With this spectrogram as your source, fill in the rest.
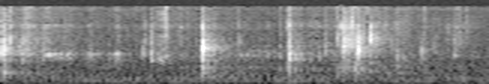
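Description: A solid pink bar of soap, held in a hand with black nail polish, is shaved with a metal blade. Quiet, bright, crisp scraping and crackling builds into a few sharp, dry snaps, with the loudest around the middle and a brief flurry near the end. The low end is almost silent.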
